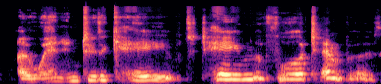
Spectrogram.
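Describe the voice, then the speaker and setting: A put-on character voice, fairly high in pitch and dramatic in tone. It moves at a fairly slow pace. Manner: dramatic, storytelling.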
